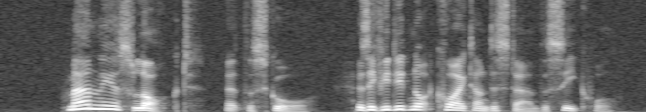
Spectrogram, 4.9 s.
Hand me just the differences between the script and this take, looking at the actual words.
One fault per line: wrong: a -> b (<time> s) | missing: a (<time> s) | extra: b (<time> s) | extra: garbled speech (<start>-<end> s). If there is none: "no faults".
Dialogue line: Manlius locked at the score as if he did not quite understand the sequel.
no faults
